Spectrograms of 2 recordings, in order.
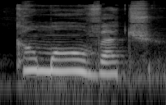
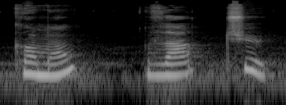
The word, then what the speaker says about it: comment vas-tu: When you say comment vas-tu? Comment vas-tu? Comment vas-tu?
